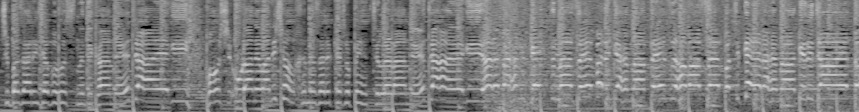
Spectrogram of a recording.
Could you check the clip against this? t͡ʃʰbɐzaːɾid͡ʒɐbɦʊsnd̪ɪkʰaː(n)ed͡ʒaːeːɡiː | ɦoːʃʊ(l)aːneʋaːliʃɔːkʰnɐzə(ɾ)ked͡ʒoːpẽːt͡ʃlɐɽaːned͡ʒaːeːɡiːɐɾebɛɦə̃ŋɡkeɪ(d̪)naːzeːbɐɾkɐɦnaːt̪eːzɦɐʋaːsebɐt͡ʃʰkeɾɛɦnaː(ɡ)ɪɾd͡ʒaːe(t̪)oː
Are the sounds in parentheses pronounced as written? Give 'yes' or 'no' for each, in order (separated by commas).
yes, no, yes, no, yes, yes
